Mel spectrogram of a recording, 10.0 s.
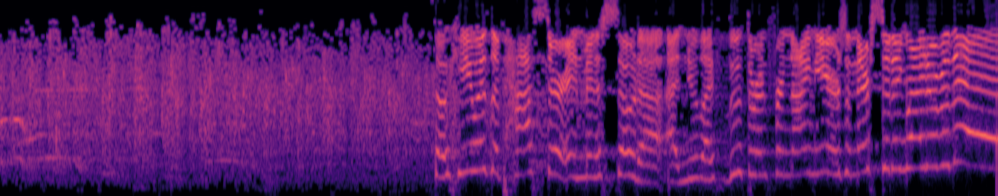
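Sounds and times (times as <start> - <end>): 
audience applause: 0.0 - 5.5
speech: 4.4 - 9.8.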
